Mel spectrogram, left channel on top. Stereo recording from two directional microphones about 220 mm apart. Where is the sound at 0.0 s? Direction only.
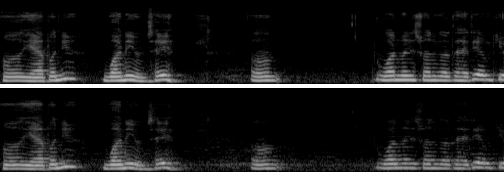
15° left (ahead or behind); by 2.7 s 40° left (ahead or behind).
